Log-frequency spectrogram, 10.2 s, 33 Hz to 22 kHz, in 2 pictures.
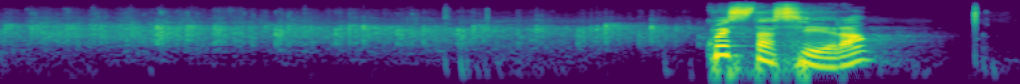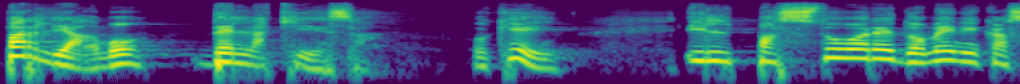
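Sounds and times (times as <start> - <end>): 
congregation clapping at a Sunday church gathering: 0.0 - 3.9
speech: 3.6 - 4.5, 5.2 - 10.1.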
